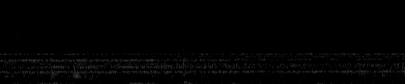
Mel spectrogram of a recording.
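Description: Faint electroacoustic music from a rotating loudspeaker: a held cluster of several steady high tones, with two soft clicks, one shortly after the start and one near the middle.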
